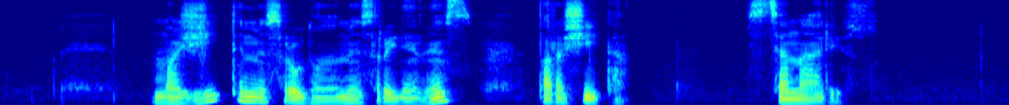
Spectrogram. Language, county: Lithuanian, Kaunas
